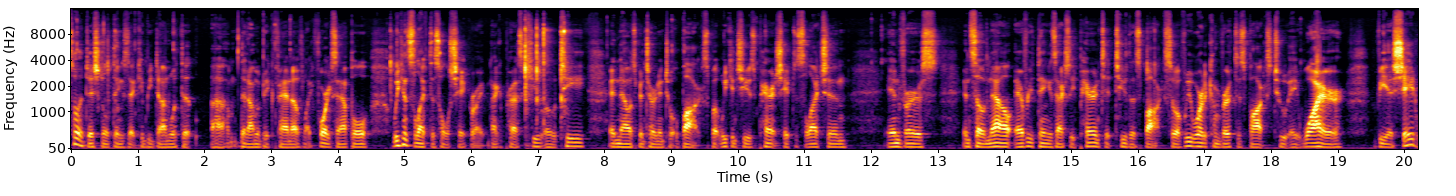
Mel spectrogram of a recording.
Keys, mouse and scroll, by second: 0.5 a, 1.0 middle click, 2.0-3.1 scroll up 3, 3.1 middle click, 3.4 scroll down 1, 4.8 a, 6.8-7.3 typing, 9.0 F9, 10.3 click, 12.0 click, 13.7 g, 15.7 right click, 16.1 q, 18.4 click.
